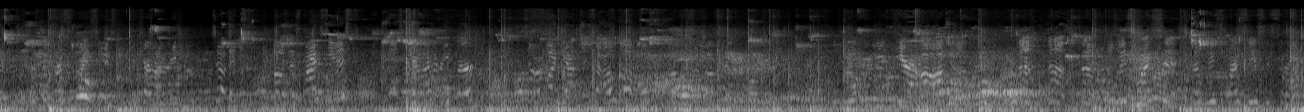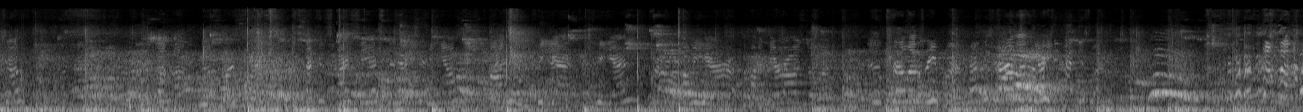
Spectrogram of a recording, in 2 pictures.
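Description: Basketball being dribbled on a hardwood gym floor during a game, with scattered thuds of the ball and footfalls and indistinct voices of players and onlookers mixed in.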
